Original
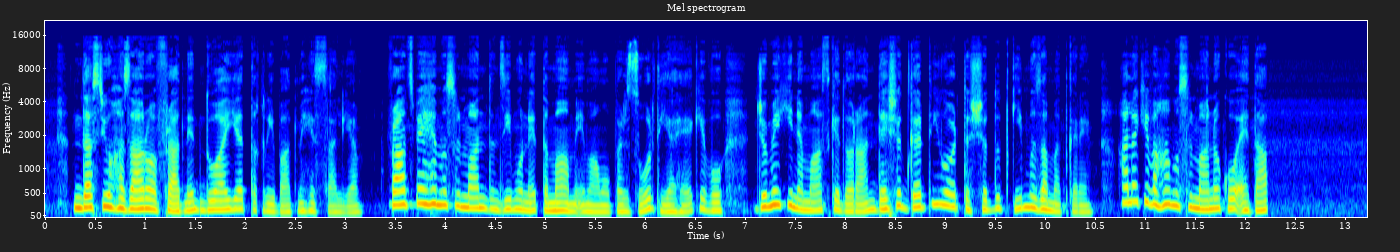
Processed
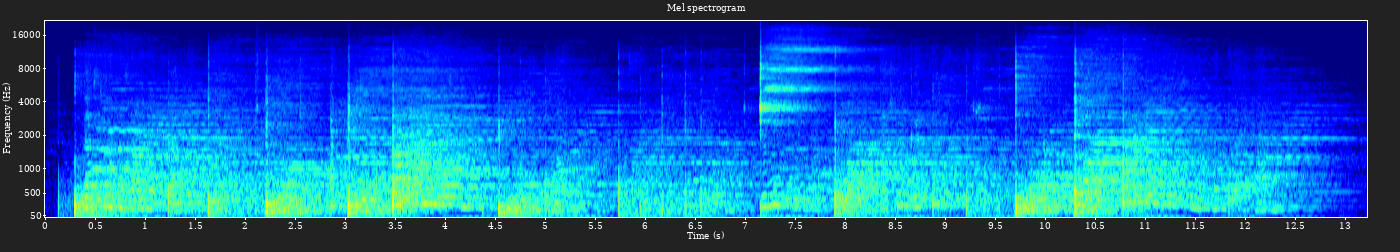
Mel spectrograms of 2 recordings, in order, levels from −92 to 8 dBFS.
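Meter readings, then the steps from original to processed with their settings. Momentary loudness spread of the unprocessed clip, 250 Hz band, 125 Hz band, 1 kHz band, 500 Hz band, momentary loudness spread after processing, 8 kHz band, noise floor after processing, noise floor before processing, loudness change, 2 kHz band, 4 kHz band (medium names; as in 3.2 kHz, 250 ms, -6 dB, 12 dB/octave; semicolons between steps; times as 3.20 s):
11 LU, -13.5 dB, -13.0 dB, -6.0 dB, -8.5 dB, 12 LU, -5.0 dB, -58 dBFS, -64 dBFS, -11.0 dB, -0.5 dB, -1.0 dB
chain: one-bit delta coder 64 kbps, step -36.5 dBFS; hum notches 60/120/180/240/300 Hz; reverb removal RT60 1.9 s; gate -38 dBFS, range -37 dB; bass shelf 71 Hz -6 dB; flange 0.54 Hz, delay 2.7 ms, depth 1.1 ms, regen +40%; feedback comb 160 Hz, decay 0.16 s, mix 30%; inverted gate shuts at -40 dBFS, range -33 dB; pre-echo 165 ms -23 dB; waveshaping leveller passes 2; pitch-shifted reverb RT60 1.5 s, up +7 st, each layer -2 dB, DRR 1 dB; trim +17 dB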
